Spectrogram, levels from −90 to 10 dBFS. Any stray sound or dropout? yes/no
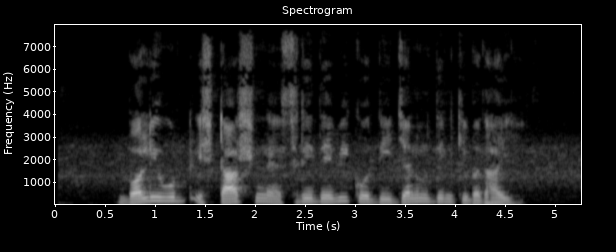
no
